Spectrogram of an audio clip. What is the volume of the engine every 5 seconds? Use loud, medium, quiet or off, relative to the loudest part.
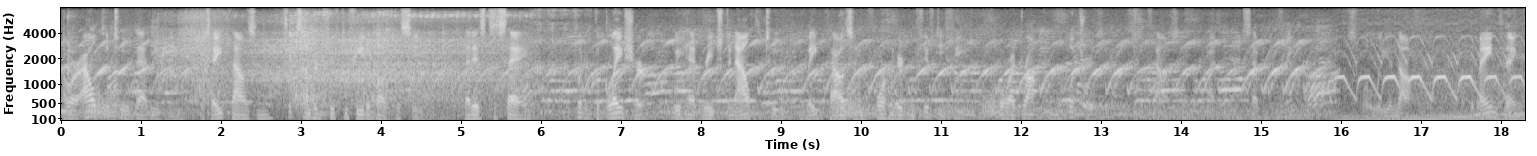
loud, medium, off, off.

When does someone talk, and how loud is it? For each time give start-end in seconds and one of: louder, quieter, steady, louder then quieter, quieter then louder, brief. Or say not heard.
0.0-15.5 quieter
16.1-18.2 brief.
